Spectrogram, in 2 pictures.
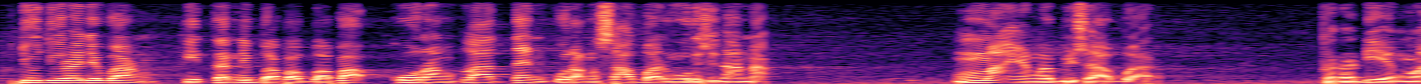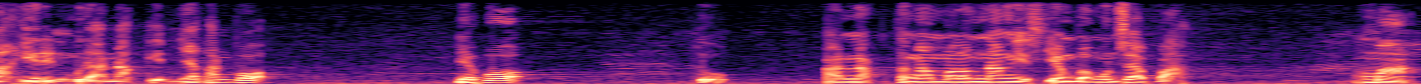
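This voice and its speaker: A man's voice: mid-range voice, moderate pace, pauses often, a little hiss or hum. A man giving a joking sermon, talking straight to the crowd. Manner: joking, lively, addresses the crowd directly. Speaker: preacher. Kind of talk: comedic sermon.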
